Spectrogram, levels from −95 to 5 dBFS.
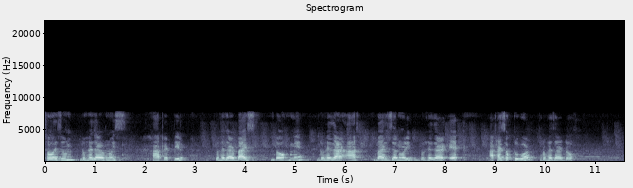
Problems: constant background noise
